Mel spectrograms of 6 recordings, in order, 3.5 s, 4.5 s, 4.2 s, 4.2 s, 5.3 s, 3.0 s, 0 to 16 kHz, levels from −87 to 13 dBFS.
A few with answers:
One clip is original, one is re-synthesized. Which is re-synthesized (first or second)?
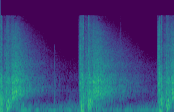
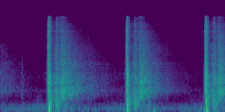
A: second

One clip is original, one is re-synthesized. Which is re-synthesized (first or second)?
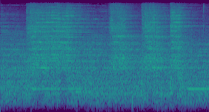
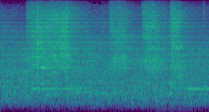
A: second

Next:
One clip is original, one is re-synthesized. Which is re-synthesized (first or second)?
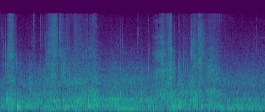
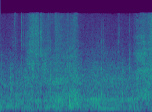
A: first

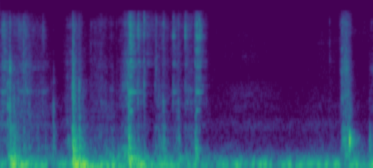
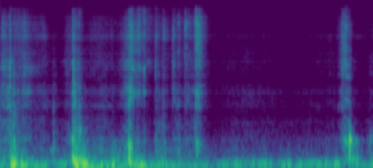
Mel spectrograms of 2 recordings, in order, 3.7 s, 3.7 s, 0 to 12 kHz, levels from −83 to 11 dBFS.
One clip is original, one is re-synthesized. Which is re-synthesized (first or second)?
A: second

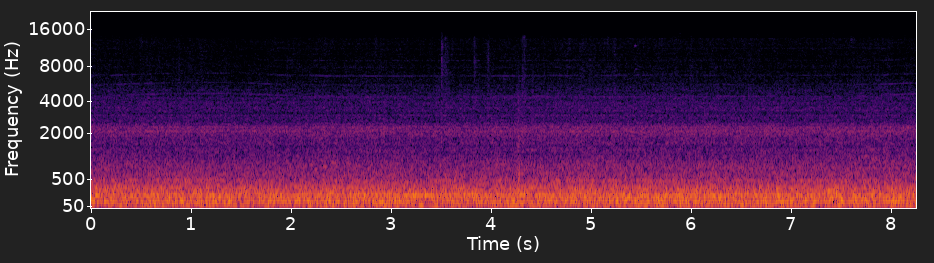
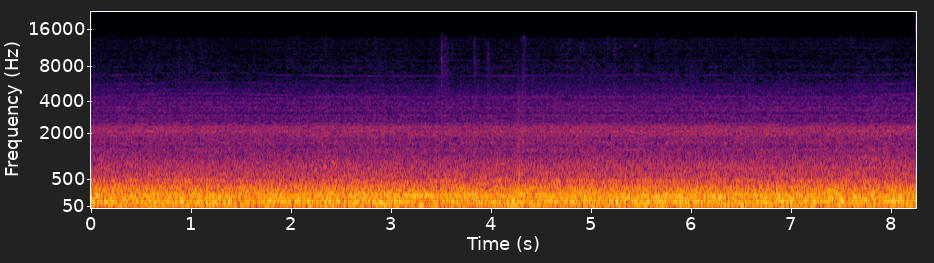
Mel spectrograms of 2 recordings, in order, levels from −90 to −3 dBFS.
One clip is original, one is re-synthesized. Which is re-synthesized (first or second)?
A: second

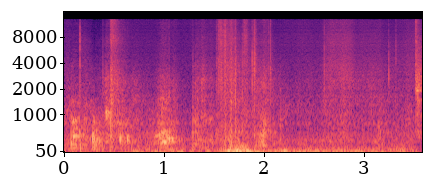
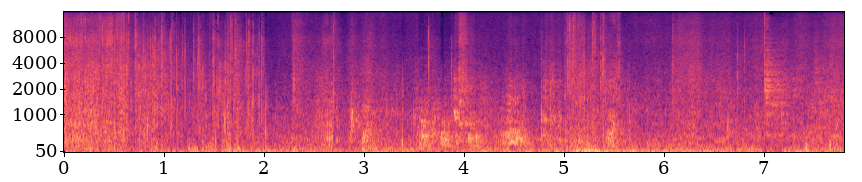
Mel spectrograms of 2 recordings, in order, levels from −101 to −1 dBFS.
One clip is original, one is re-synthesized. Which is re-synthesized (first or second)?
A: first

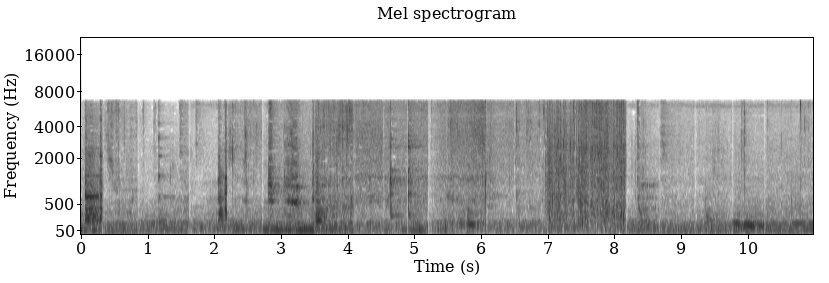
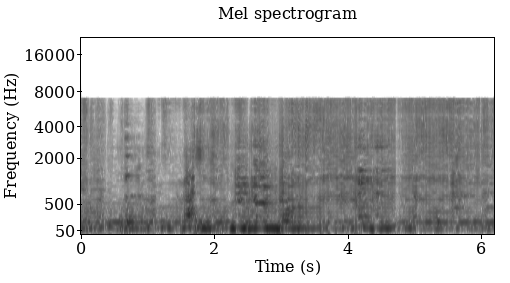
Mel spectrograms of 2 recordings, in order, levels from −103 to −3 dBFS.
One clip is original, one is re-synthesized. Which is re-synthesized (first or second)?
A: second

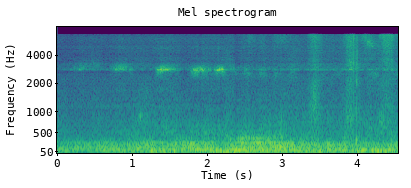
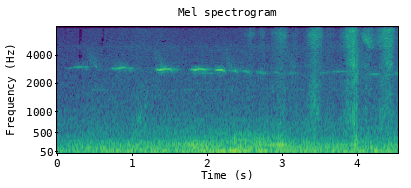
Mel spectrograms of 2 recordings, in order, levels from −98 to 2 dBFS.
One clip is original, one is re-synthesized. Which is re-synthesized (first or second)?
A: first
